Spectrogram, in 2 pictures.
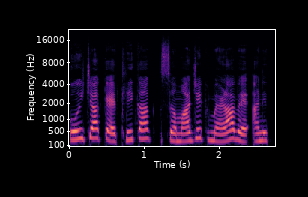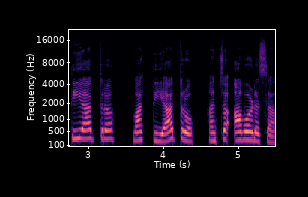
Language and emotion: Goan Konkani, neutral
